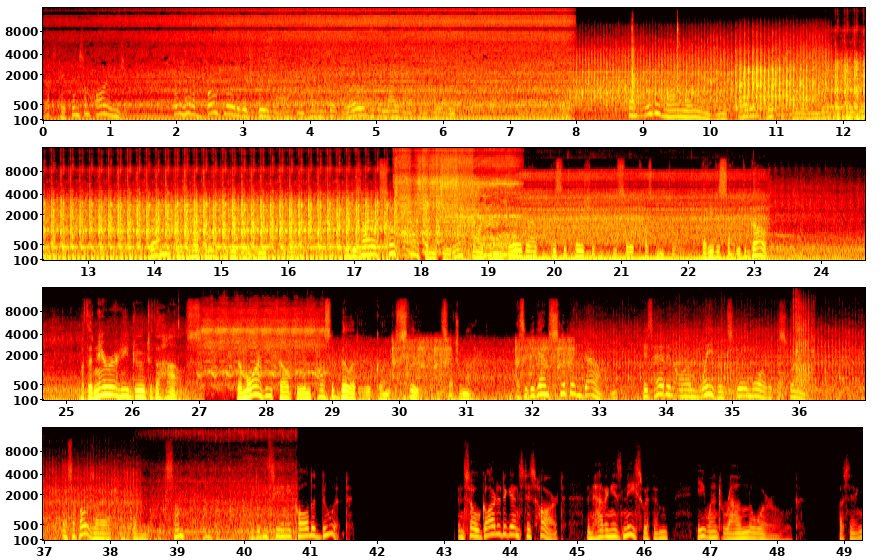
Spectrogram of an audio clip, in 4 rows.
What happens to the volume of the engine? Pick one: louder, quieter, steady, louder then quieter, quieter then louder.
louder then quieter.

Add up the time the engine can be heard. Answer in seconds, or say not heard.
41 s.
